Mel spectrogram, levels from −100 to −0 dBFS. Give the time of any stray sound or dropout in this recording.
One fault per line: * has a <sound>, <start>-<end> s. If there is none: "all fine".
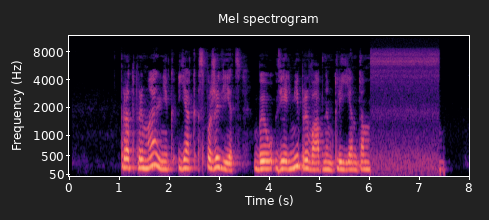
all fine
